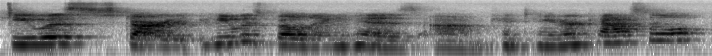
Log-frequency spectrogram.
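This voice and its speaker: A woman's voice: mid-range voice, animated, normal speed, fairly bright tone. A woman in her late twenties with a mid-range voice, co-hosting a casual Q&A. She reads viewer questions aloud and chats loosely, with plenty of "um"s. The room around her is echoey. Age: 20s. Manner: chatty, reads questions aloud, many fillers. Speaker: co-host of a homesteading channel. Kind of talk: casual live Q&A chat. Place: room in an off-grid shop.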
